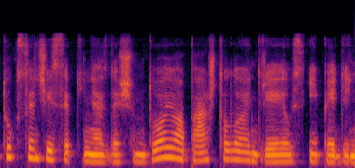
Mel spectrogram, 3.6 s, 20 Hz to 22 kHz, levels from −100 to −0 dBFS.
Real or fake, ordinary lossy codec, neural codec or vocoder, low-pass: real; Opus, 16 kbps; none; 9.9 kHz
